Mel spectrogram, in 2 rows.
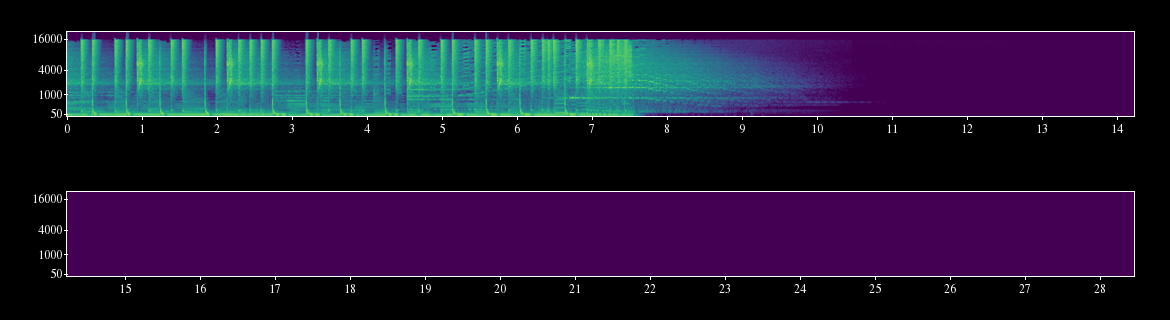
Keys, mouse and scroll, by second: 7.5 click.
